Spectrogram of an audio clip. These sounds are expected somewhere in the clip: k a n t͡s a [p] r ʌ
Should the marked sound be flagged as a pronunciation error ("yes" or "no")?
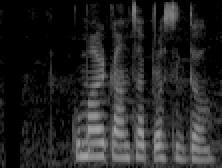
no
